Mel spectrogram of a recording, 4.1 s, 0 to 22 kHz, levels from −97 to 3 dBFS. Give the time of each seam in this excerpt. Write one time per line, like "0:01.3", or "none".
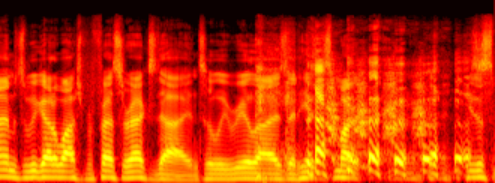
none

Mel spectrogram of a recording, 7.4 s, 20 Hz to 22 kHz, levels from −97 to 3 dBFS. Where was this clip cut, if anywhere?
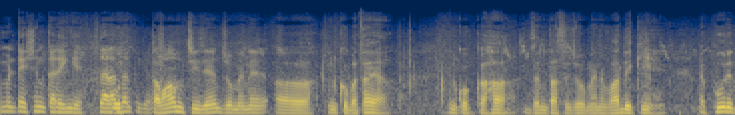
none

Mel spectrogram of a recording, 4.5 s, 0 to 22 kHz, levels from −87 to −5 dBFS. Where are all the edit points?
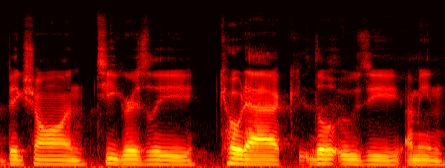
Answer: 0:00.9
0:02.1
0:03.0

